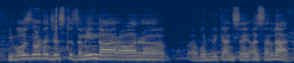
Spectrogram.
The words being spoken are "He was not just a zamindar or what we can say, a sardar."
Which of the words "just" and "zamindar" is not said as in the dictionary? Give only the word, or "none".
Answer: none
